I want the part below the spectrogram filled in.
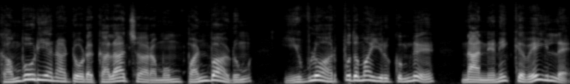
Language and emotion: Tamil, surprised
